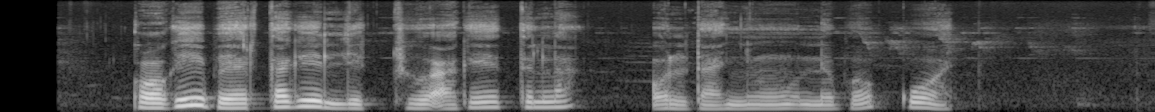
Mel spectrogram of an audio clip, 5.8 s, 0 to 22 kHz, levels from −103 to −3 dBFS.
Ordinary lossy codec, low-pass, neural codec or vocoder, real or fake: none; none; none; real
